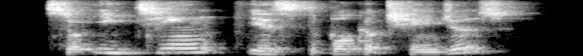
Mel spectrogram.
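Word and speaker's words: I Ching: i know a lot of people will say iching or iching uh actually it's in and the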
